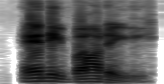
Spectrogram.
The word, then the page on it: anybody: American English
